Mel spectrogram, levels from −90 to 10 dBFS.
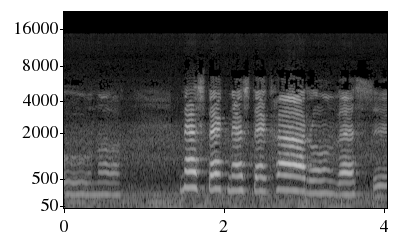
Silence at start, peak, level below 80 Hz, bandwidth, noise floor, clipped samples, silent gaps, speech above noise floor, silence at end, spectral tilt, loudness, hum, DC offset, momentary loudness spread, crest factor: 0 s; -6 dBFS; -50 dBFS; 15 kHz; -43 dBFS; under 0.1%; none; 21 dB; 0 s; -3 dB/octave; -21 LUFS; none; under 0.1%; 23 LU; 18 dB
